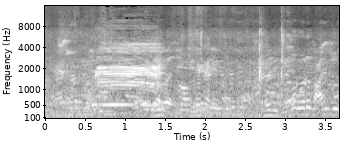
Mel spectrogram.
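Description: A cow lets out a drawn-out moo close by at the Aftabganj cattle market in Dinajpur, surrounded by people talking over a noisy outdoor background.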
